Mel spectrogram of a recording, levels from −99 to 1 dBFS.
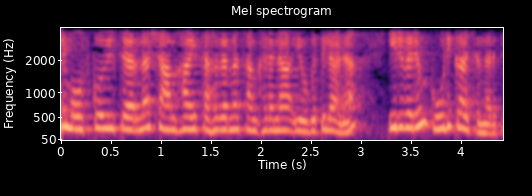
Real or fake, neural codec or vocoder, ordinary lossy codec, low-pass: real; none; none; 3.6 kHz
